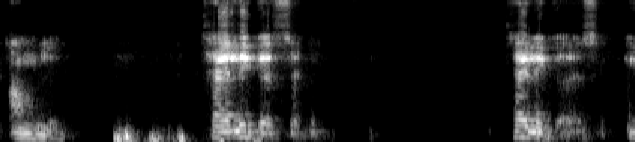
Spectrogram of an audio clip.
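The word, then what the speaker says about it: phthalic: तो इसको बोलते हैं थैलिक अम्ल थैलिक एसिड थैलिक एसिड ये भी पीए से स्टार्ट होता है तो पीएच टी एल आई सी [गला साफ़ करने की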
